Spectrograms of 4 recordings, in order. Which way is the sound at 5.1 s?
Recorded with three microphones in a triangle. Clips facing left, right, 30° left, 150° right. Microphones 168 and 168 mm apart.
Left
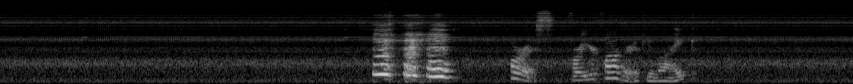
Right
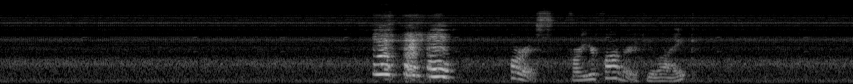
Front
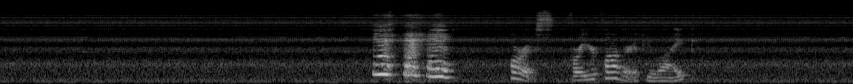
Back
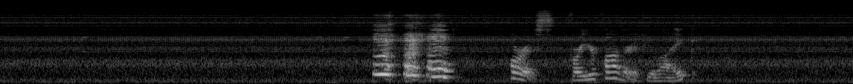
35° left.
